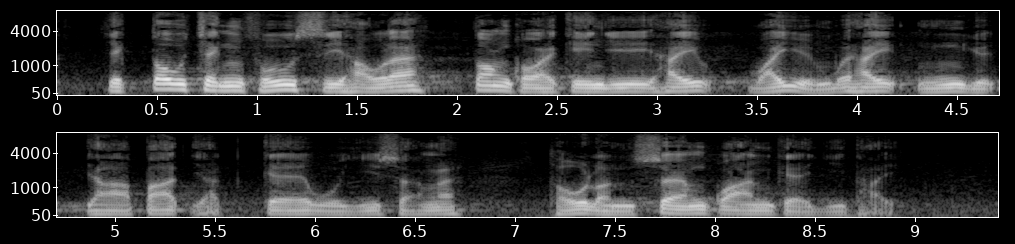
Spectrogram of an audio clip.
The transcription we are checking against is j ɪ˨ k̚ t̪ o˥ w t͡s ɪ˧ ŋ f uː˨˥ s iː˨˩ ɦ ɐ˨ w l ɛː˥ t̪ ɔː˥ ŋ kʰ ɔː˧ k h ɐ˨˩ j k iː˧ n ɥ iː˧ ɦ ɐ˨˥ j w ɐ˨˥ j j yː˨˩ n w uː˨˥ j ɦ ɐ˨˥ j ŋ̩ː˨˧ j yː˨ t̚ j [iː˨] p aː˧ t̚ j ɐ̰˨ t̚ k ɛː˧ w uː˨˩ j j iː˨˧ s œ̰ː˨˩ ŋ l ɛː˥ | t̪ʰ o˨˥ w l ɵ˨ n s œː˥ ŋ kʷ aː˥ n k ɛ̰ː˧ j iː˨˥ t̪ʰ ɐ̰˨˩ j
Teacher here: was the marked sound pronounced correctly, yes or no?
no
